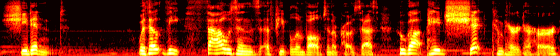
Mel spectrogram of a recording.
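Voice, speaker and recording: A man's voice: on the high side, fairly bright tone. A man delivering scripted commentary in a sardonic way, with dry asides and crude humor. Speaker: video essayist and host.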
